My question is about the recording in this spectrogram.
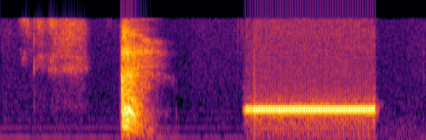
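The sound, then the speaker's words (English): A single steady electronic ringback tone of an outgoing phone call to the Fight Ranch hums for just over a second, loud and clear, preceded by a short faint rustle and a sharp abrupt burst of noise. “So see if he answers the phone.”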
